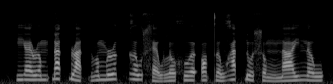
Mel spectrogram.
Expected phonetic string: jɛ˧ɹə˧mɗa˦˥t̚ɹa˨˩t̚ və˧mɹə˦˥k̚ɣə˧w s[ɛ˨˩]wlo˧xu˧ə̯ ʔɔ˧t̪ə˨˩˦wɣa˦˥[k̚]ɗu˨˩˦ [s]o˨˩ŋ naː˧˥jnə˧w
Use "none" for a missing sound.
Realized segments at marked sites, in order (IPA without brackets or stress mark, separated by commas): ɛ˨˩˨, t̚, s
